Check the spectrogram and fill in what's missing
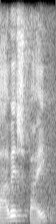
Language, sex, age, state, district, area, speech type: Gujarati, male, 30-45, Gujarat, Surat, urban, spontaneous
